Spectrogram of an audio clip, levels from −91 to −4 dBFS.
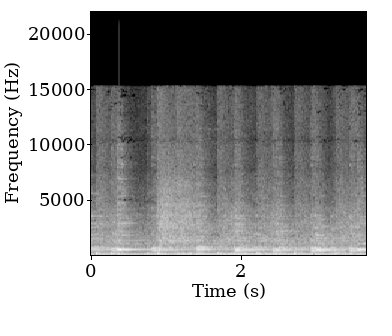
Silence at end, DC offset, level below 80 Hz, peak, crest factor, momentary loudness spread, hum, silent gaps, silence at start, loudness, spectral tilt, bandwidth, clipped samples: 0 s; under 0.1%; -42 dBFS; 0 dBFS; 14 dB; 3 LU; none; none; 0 s; -15 LUFS; -5 dB/octave; 15.5 kHz; under 0.1%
